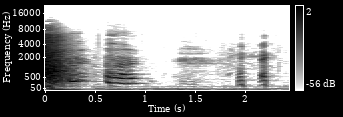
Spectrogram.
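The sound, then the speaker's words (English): A single gunshot in a western radio drama, a loud sharp burst right at the start that quickly decays, followed by a man talking. “Shucks, now, ain't that a shame, Gus? Shooting down a fine big hombre like him? Come on, let's get out of here till this shooting blows over.”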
